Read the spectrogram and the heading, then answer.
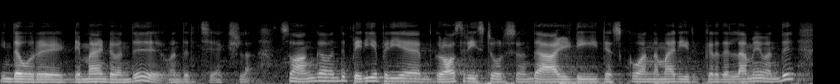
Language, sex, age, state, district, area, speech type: Tamil, male, 30-45, Tamil Nadu, Coimbatore, rural, spontaneous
